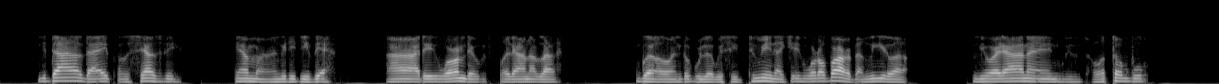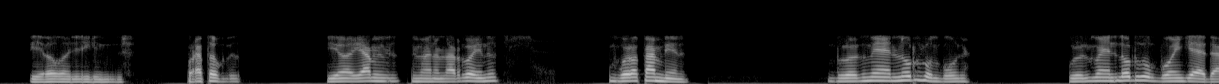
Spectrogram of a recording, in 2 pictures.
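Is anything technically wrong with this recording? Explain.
Yes. The audio, speech heard through a call path with nothing above 4 kHz, has three faults.

From 0 to 6.37 s, the pauses carry a flat, featureless hiss instead of the real room background, about 2 s in all. This is comfort noise in place of the background, likely because discontinuous transmission stopped sending between phrases and the receiver synthesised filler noise.

At 4.91 s, about 100 ms of audio gives way to steady noise, with roughly 50 ms of actual speech missing. That is sound dropped by the voice detector: a quiet stretch was likely judged to be background, so transmission halted and comfort noise covered the gap.

From 13.53 to 22.89 s, the speech turns choppy, with edges and quiet syllables clipped, about 4.5 s replaced overall. This is sound chopped by the voice detector, likely toggling repeatedly between sending and not sending.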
